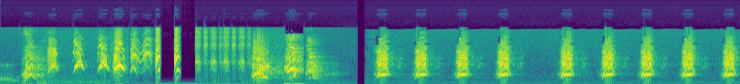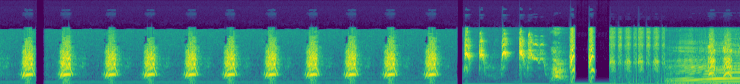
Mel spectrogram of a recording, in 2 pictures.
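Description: Dogs barking: a few seconds of irregular barks, then a long run of evenly spaced barks at about two a second, then more irregular barks and a longer call rising in pitch near the end.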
